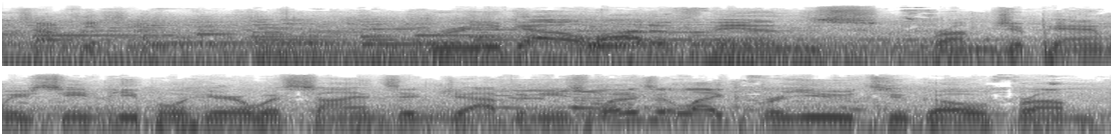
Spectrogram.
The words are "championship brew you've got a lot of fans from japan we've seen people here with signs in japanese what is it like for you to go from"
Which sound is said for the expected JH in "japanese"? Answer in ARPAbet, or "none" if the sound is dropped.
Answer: JH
